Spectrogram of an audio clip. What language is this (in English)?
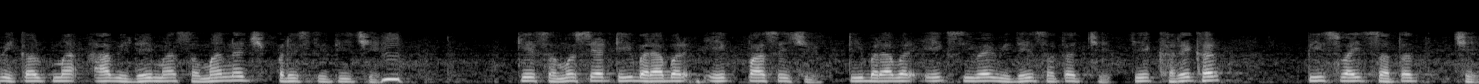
Gujarati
